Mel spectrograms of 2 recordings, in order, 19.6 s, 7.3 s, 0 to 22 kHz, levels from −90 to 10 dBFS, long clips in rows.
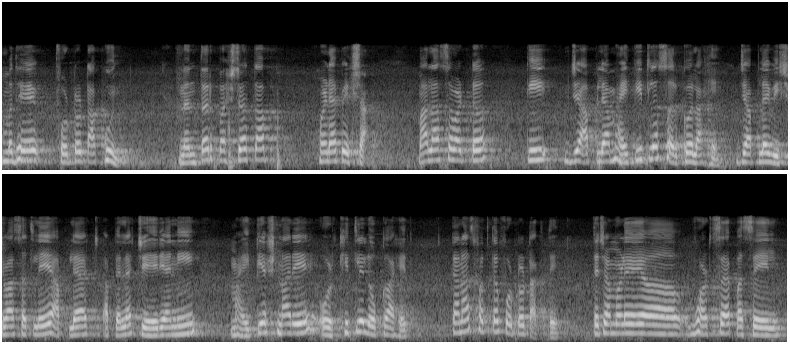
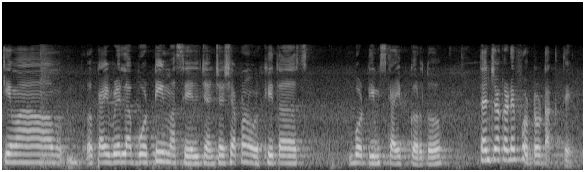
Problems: constant background noise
